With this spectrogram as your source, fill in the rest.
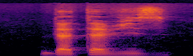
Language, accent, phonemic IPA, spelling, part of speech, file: French, France, /da.ta.viz/, dataviz, noun, LL-Q150 (fra)-dataviz.wav
- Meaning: clipping of datavisualisation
